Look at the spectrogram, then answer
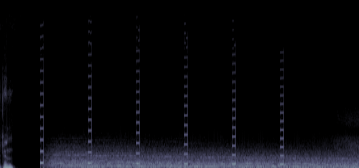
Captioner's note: beeping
